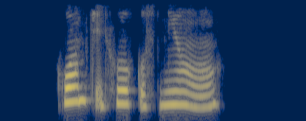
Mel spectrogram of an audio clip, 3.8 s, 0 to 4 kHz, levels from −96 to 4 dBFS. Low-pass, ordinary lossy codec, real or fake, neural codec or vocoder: 3.6 kHz; MP3, 32 kbps; real; none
